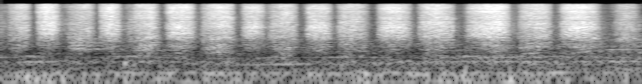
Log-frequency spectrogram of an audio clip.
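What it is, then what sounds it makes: Wet rug being scrubbed. A hand scrubs a small, flat, wet fabric rug, soapy with pink paint runoff, resting on a rubber mat, using a wooden-backed bristle brush. Steady back-and-forth strokes make a bright, hissy scratching that swells and fades in a regular rhythm over a faint low rumble.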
